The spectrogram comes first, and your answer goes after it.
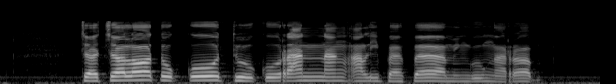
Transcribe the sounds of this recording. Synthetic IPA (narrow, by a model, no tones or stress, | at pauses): d̥ʒ̥a̤d̥ʒ̥ɔ̤lɔt̪ukud̪̥ṳkuɾanːaŋʔa̰lib̥ä̤b̥a̤miŋɡuŋaɾɔp̚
